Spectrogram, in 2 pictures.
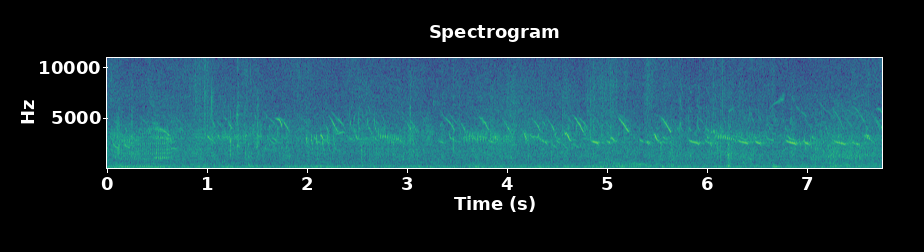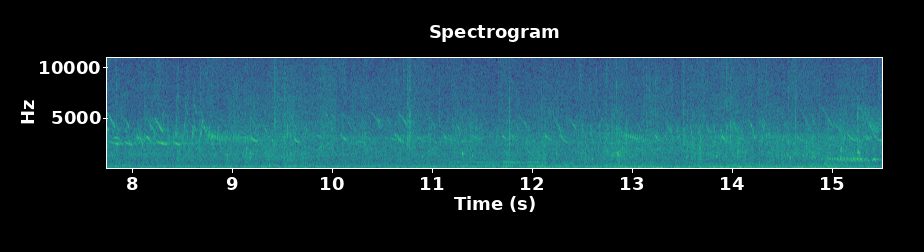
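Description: A group of oxpeckers chattering, with many short, quick calls overlapping one another continuously.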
